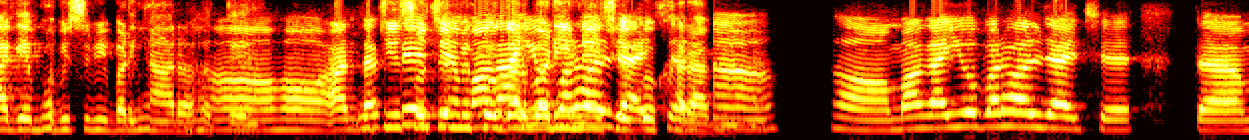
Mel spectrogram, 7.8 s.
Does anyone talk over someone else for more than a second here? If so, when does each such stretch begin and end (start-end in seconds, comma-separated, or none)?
2.3-4.8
